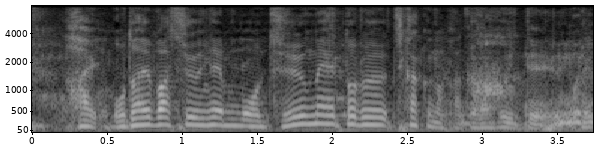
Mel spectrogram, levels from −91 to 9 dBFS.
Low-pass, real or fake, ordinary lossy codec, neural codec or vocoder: none; fake; none; codec, 16 kHz, 8 kbps, FunCodec, trained on LibriTTS, 25 frames a second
